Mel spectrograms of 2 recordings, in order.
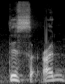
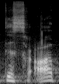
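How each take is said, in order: First: The word ends with an an sound. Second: The word ends with a long a vowel. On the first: The reading continues without stopping. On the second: The reader stops at this word.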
